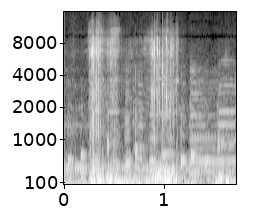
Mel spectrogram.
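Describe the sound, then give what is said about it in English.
Someone noisily slurps hot Cuban coffee in the morning: two loud, airy, wet sips in quick succession, followed by a shorter, softer slurp at the end. “My coffee, hold on, I gotta get another sip.”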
